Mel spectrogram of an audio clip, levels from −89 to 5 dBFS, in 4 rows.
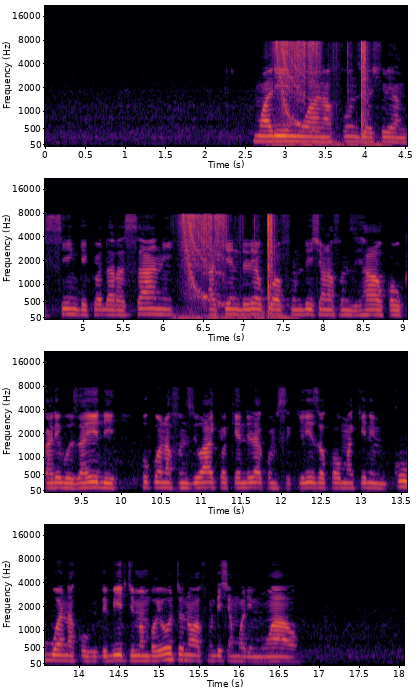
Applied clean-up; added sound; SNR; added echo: none; Packing tape, duct tape; -3 dB; none.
